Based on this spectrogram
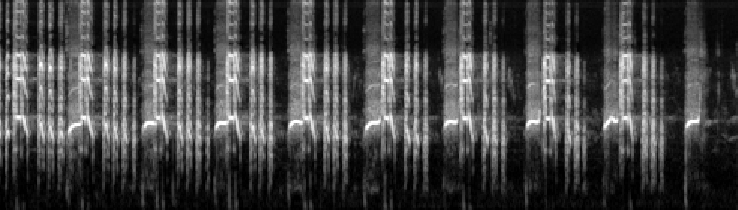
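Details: Grey francolin, called Dakhni or Irani teetar: loud, harsh, repeated phrases, about nine in ten seconds. Each phrase is a rising whistled note followed by rapid stuttering, squawking notes. The background is clean and quiet.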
